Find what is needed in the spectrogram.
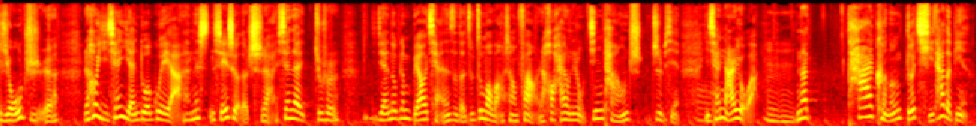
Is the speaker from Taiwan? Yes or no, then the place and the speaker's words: no; China; 以我们中国人的是，那个饮食习惯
